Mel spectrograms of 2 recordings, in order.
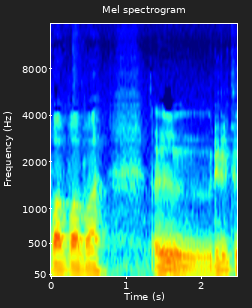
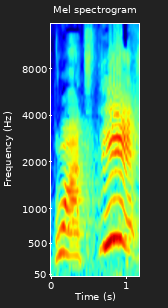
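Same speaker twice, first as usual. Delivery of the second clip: put-on very high squeaky penguin girl question; cute cartoon penguin, pitched way up; 5 dB louder than usual. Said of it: "your girl penguin voice".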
